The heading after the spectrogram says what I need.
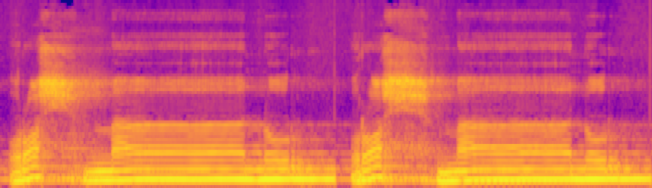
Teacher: র এখানে জবরে আকার পড়া যাবে না, রা পড়া যাবে না, এখানেও শাপলা ফুল দেখে আমরা মোটা করে নিব।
